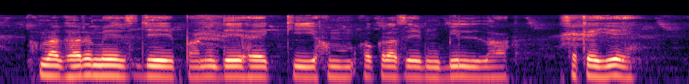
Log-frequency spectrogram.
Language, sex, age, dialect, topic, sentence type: Magahi, male, 18-24, Northeastern/Surjapuri, banking, question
